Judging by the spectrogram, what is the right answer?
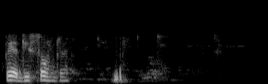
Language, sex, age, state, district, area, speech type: Santali, female, 18-30, West Bengal, Jhargram, rural, conversation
